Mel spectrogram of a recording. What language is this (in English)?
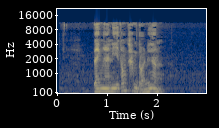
Thai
